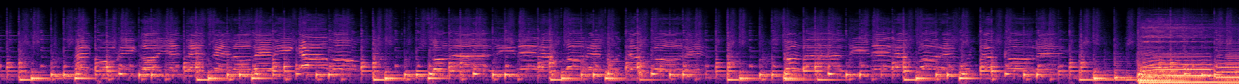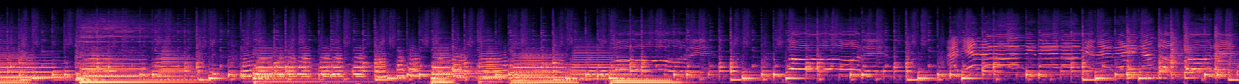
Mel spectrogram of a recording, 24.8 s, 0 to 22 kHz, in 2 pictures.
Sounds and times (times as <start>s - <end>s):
Singing: 0.8s - 3.7s, 4.3s - 7.2s, 7.8s - 10.7s, 18.6s - 19.6s, 20.3s - 24.7s
Drum kit: 11.0s - 19.9s
Drum: 11.3s - 20.4s.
